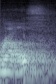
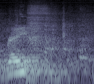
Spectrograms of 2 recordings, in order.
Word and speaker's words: Ralph: is Ray Vaughan Williams it's not Ralph it's rape he's a Welsh so he's pronouncing rape and he went out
